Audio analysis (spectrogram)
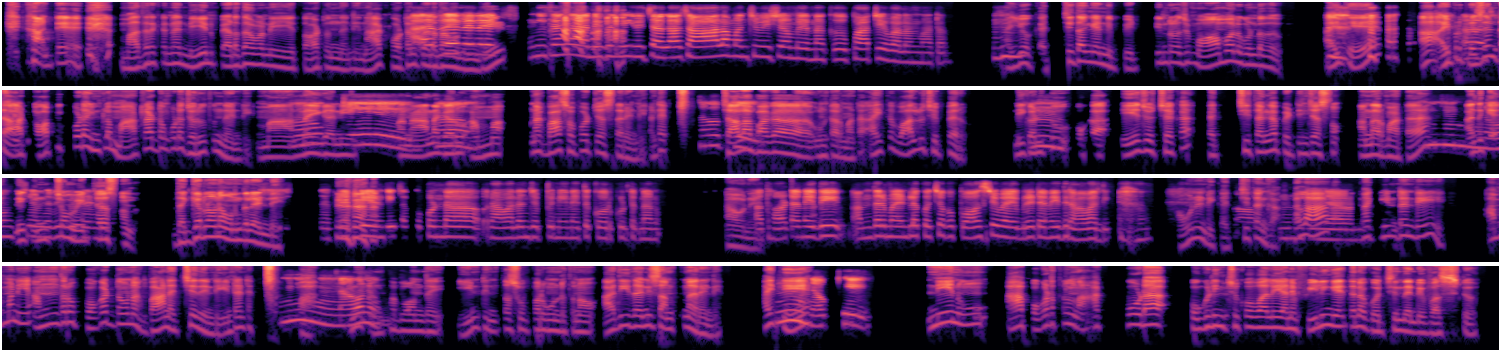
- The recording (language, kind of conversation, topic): Telugu, podcast, కొత్త వంటకాలు నేర్చుకోవడం ఎలా మొదలుపెడతారు?
- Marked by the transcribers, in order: laughing while speaking: "అంటే"; in English: "మదర్"; tapping; in English: "హోటల్"; laugh; in English: "పార్టీ"; chuckle; laugh; in English: "ప్రెజెంట్"; in English: "టాపిక్"; in English: "సపోర్ట్"; lip smack; in English: "వెరీ గుడ్"; in English: "వైట్"; in English: "డెఫినైట్లీ"; chuckle; in English: "థాట్"; other noise; in English: "మైండ్‌లో"; in English: "పాజిటివ్ వైబ్రేట్"; chuckle; lip smack; in English: "సూపర్‌గా"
